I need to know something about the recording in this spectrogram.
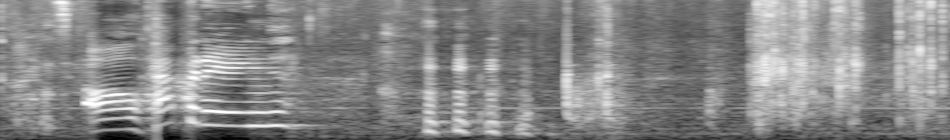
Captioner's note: giggles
